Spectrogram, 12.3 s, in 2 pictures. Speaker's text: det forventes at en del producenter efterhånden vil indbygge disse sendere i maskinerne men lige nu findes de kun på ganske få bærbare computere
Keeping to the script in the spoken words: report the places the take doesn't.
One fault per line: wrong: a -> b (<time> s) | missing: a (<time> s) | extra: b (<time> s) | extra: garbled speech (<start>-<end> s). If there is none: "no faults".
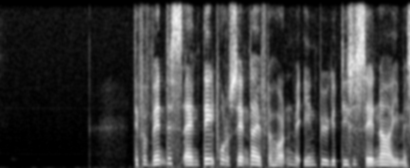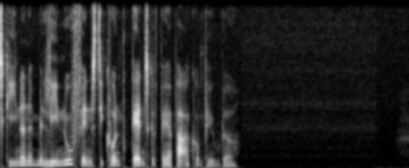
missing: få (8.5 s)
